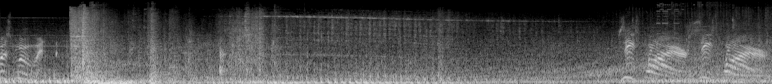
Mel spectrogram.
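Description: An M1 Abrams tank's coaxial machine gun fires on infantry: loud, continuous rattling bursts over a heavy rumbling engine drone, with a short whistling tone near the end.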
